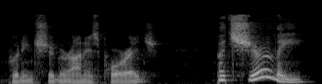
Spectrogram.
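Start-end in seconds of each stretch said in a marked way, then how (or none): 2.2-3.1 put-on girl's voice. A narrator's reading. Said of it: "she began".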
